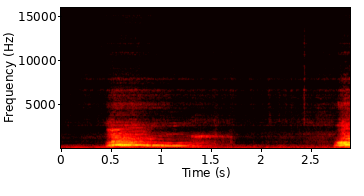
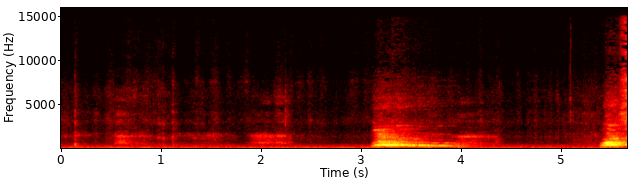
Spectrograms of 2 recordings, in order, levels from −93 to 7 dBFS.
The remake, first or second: first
